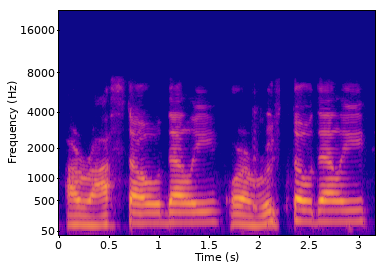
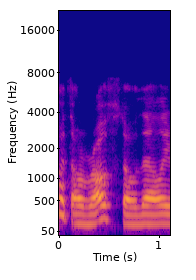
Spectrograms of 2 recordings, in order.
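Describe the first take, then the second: First: "Arrosto" said as a-ROSS-to, then as ROO-sto; "Arrosto" mispronounced first with an "ah", then as "Rusto"; wrong pronunciation. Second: "Arrosto" said as a-ROH-sto, long "oh"; "Arrosto" with stress on ROH, Italian style; correct pronunciation. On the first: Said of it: "I've been saying it wrong". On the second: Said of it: "You know, it's Arrosto Deli, right?". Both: Retold or imitated.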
